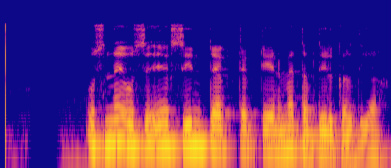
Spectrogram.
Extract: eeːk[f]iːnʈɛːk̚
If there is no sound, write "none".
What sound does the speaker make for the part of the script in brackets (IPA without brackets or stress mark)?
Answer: s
